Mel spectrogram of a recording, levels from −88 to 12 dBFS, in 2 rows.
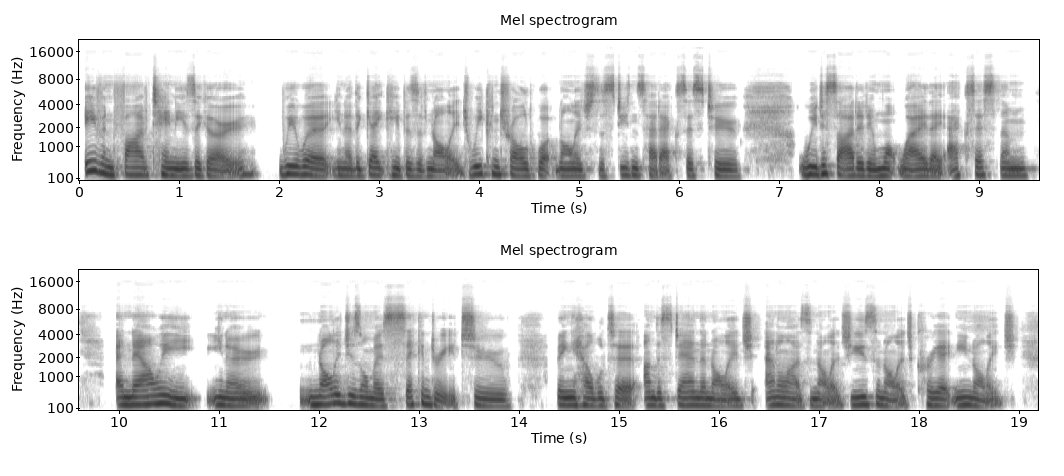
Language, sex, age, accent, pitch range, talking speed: English, female, 40-59, Australian, 150-175 Hz, 170 wpm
